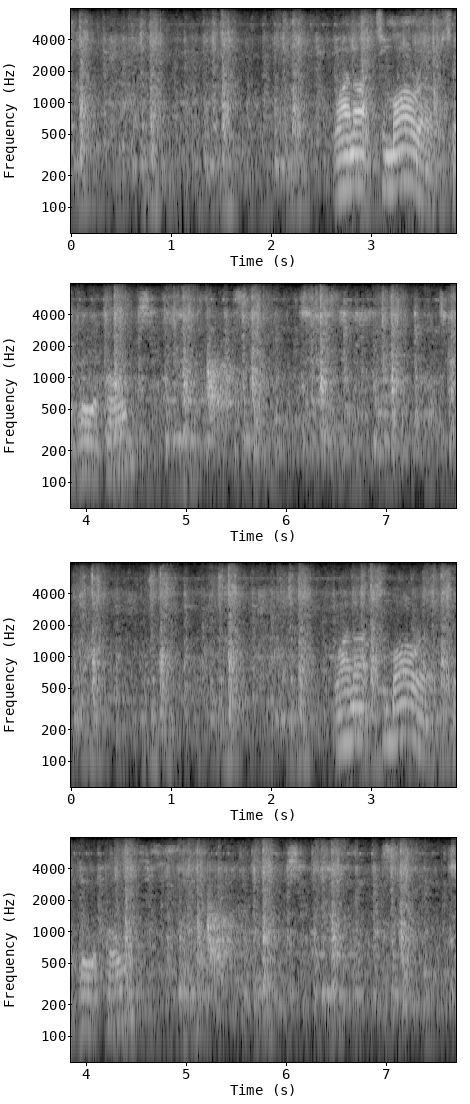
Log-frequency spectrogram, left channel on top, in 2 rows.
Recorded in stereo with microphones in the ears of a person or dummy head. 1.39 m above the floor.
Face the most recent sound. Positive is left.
turn(degrees=-5)  # may be behind; listen again after turning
